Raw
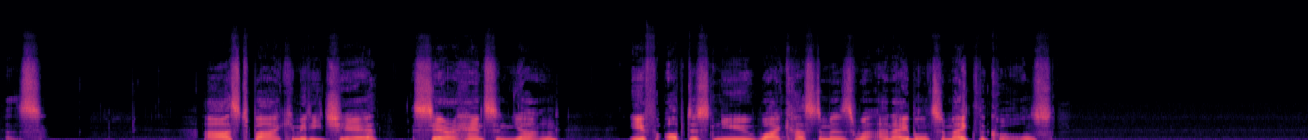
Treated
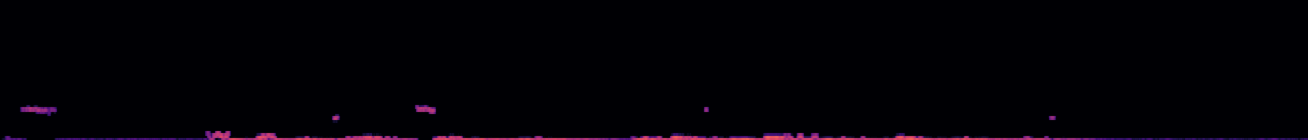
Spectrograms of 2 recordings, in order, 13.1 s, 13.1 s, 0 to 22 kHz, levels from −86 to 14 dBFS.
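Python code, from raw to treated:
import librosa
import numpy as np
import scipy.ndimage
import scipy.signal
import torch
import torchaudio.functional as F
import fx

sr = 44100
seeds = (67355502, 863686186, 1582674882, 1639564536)

y = fx.room_shoebox(x, sr, seeds[0], volume_m3=310.0, walls='mixed', distance_m=2.7)
y = fx.spec_topn(y, sr, count=1)
y = y * 10.0 ** (-5.5 / 20.0)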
